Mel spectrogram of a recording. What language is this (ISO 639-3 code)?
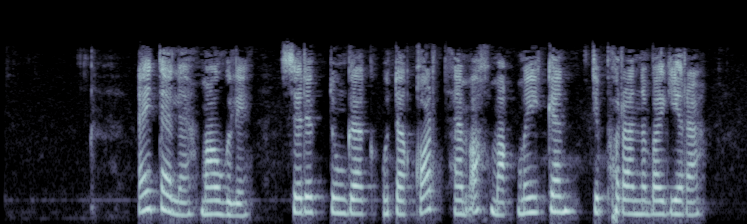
bak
